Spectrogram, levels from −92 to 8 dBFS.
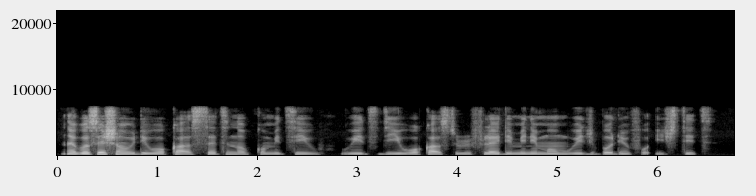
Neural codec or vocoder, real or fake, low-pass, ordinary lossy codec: none; real; 7.2 kHz; none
